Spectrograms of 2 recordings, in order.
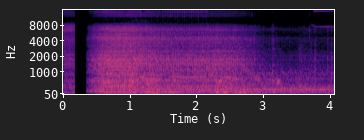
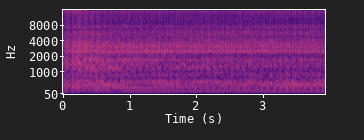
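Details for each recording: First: Toyota Prius (20/30) after replacing failed injectors and maintenance: engine starts softly and idles evenly, no rattle at startup and no more rattle between gearbox and engine, no misfire; runs without problems. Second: Toyota Prius hybrid start with injectors previously found faulty, microphone near engine: uneven idle with loose knocking rattle about four times a second; cylinder missing and possibly the flywheel damper between engine and transmission clattering.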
